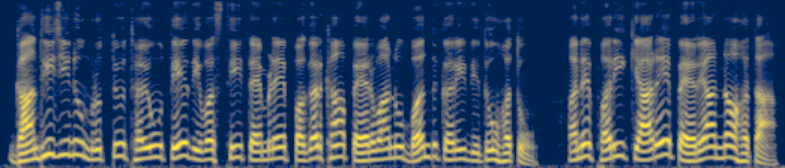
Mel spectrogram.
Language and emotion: Gujarati, neutral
